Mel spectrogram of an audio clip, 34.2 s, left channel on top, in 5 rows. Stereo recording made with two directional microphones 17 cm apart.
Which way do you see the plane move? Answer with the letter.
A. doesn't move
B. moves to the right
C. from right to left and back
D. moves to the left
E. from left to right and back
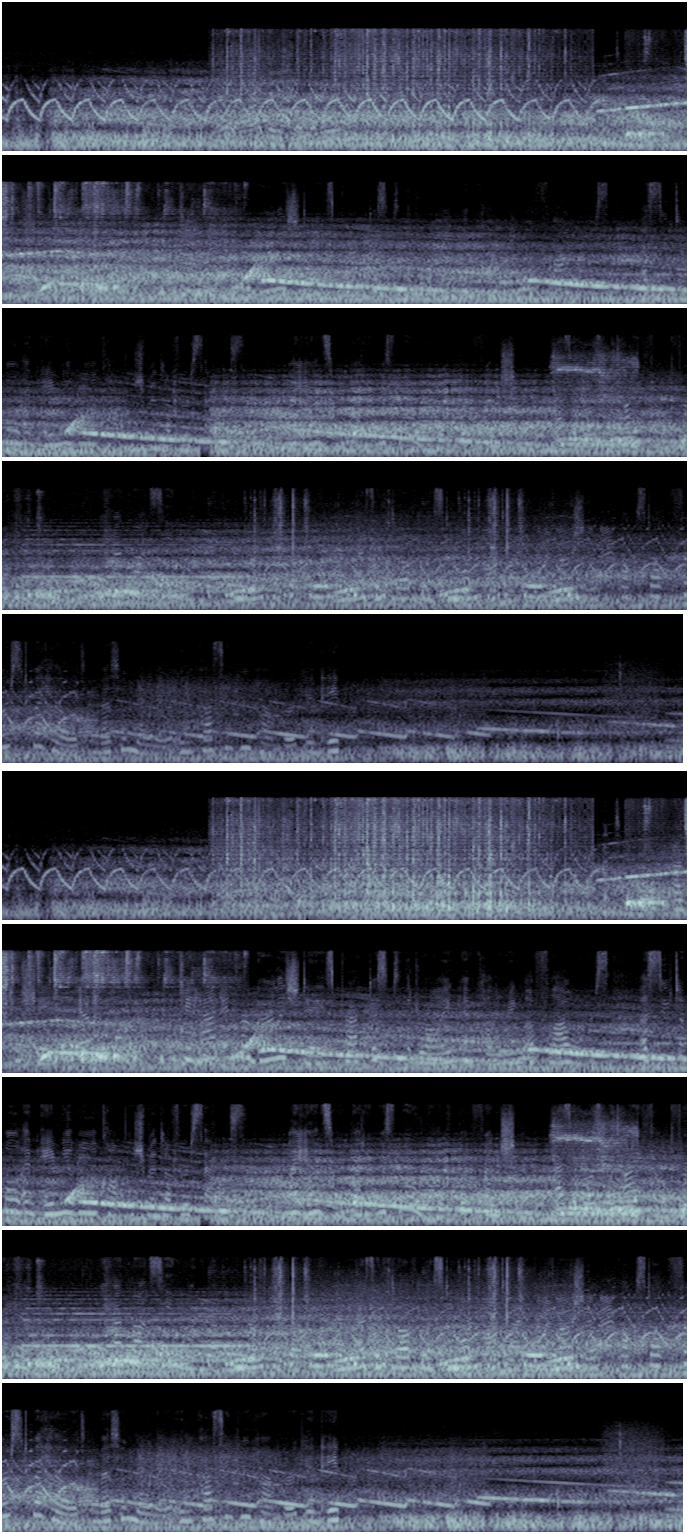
B.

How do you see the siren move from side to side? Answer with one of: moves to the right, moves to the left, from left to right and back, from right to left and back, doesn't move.
moves to the right.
